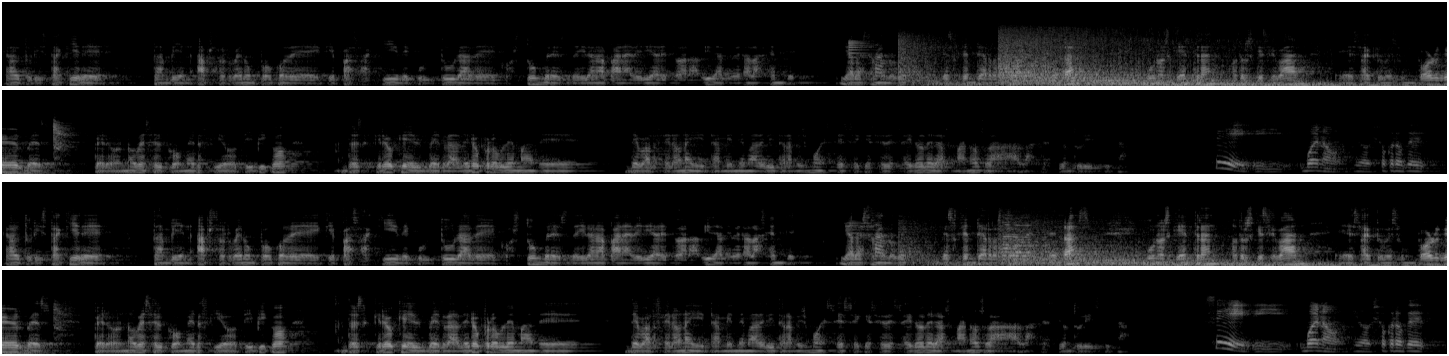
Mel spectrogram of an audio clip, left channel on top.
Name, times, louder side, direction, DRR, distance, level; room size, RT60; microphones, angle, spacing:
voice 1, 0.0-1.1 1.5-7.9 8.4-9.0 9.4-17.5 17.8-20.2 20.7-25.7, right 3 dB, 45° right, 0.9 m, -41 dB
sound 1, 8.5-8.7 9.0-15.2, left 3 dB, 90° left, 1.0 m, -42 dB
voice 2, 9.9-10.3 26.5-28.7, right 4 dB, 75° right, 0.8 m, -43 dB
22.0 x 19.5 x 9.3 m
head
